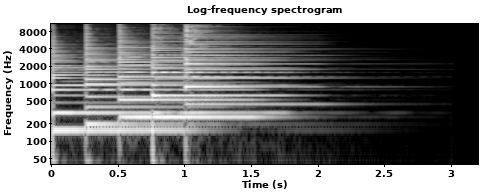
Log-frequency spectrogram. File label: Eb 6th Flat 5th Eb down Guitar DADGAD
